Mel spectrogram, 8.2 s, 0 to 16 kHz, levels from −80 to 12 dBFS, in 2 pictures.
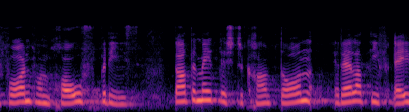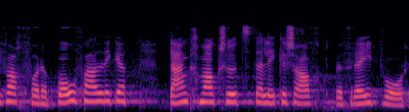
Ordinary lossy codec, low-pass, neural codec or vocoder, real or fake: none; 7.2 kHz; codec, 16 kHz, 4 kbps, FunCodec, trained on Chinese and English, 50 frames a second; fake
